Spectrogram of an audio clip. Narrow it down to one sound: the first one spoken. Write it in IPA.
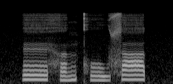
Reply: ɛː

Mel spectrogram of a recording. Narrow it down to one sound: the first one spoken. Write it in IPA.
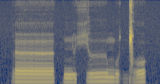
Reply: ɾ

